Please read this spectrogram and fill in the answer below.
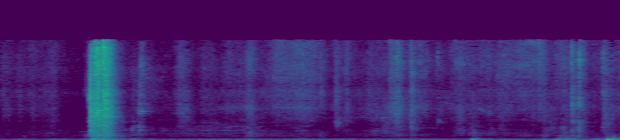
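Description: Kitchenware being handled at a sink during dishwashing: one sharp clatter about a second in, then a few low knocks near the end.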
